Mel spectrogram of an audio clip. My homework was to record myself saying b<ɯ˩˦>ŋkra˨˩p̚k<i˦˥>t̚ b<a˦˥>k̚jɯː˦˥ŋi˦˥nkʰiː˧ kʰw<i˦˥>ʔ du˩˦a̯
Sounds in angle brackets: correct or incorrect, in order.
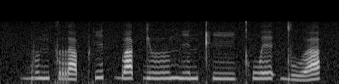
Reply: incorrect: ɯ˧, correct, correct, incorrect: e˦˥

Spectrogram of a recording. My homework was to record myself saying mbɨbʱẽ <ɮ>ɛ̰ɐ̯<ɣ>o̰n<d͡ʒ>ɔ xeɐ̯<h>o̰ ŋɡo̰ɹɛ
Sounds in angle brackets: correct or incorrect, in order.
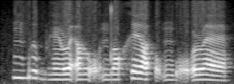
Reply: incorrect: ɹ, correct, incorrect: d, incorrect: ʔ

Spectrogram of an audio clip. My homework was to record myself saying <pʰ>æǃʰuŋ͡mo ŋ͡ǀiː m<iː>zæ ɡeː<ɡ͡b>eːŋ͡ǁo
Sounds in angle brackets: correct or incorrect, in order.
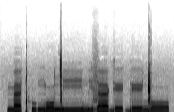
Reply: incorrect: m, incorrect: i, correct

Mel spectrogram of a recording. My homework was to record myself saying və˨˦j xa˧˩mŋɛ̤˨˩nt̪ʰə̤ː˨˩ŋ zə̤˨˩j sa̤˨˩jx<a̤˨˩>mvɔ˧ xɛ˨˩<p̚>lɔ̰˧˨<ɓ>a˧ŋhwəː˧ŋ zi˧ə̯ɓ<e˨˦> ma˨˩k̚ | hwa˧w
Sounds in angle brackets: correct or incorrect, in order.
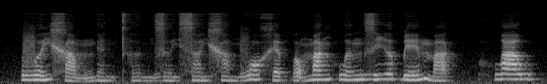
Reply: correct, correct, incorrect: m, correct

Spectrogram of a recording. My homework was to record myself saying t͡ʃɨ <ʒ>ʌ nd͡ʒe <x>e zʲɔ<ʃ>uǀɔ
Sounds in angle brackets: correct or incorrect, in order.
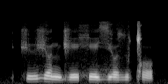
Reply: correct, correct, incorrect: z

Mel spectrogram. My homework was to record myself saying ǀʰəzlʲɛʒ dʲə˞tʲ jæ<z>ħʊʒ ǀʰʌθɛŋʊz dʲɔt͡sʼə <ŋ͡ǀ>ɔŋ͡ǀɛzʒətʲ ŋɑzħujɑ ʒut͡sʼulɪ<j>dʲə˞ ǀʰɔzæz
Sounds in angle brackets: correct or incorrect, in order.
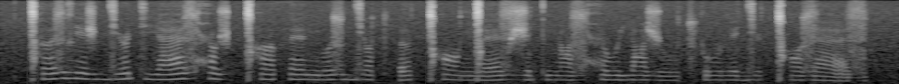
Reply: correct, incorrect: ǀʰ, incorrect: none

